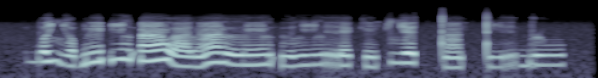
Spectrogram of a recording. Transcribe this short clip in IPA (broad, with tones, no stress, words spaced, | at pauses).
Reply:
bʌ˧˥ʎʌ˩bẽ˧˥ʔi˥l ʔã˧˥lˠa˩lã˧ lːẽ˧˥lʔɯ˩˧ li˧˥lrɛ˧˥kẽ˩˧k ʎɛ˥tːã˩˧tːi˩˧r bɹu˥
